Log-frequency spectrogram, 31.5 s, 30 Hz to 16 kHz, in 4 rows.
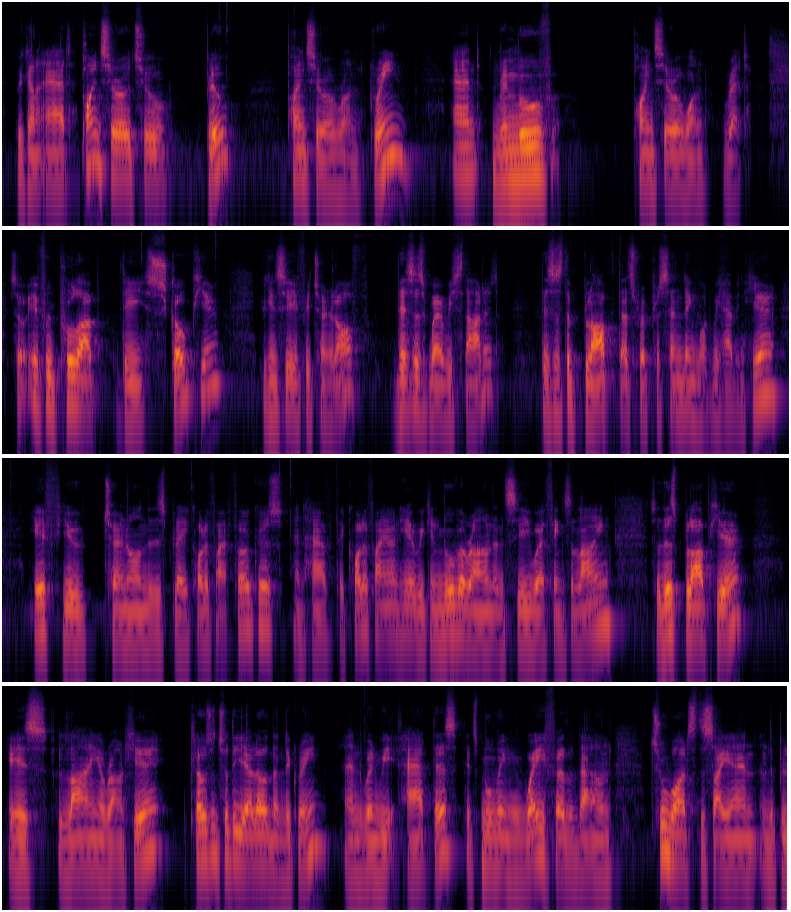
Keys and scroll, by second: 0.2-1.2 typing, 2.7-3.5 typing, 5.8-7.9 typing, 7.9 shift+super+w, 10.5 super+d, 27.3 super+d.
